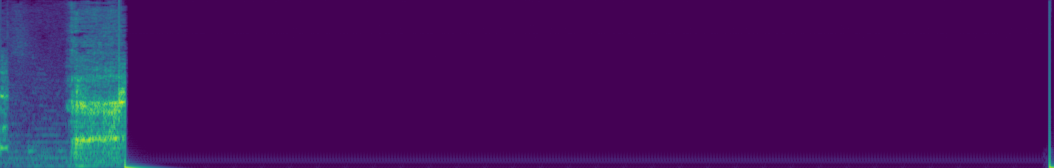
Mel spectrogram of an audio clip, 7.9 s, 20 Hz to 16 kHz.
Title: Burping Girls Compilation Burp Girl Short 2 #twitch #burp #streamer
